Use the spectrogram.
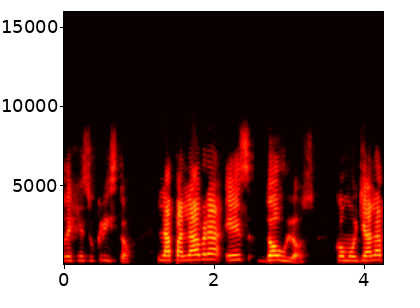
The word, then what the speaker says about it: doulos: La palabra griega para siervo es doulos y significa esclavo, siervo varón o siervo por vínculo.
